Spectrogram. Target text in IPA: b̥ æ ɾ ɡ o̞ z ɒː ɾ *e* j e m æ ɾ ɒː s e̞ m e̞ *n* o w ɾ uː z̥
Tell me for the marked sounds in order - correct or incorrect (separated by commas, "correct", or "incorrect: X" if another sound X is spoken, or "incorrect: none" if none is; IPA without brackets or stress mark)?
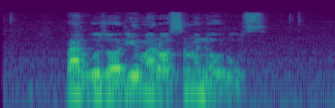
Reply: incorrect: i, correct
